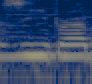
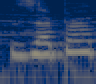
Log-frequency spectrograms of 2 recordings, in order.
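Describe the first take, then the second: First: The word is said with an American pronunciation. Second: The word is said with a British pronunciation. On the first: "if you're in America you probably pronounce it zebra" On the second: "I prefer to pronounce it zebra because, well, I'm British"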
